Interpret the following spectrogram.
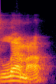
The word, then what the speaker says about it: lemma: For one, it's Lemma. It's pronounced Lemma. Okay. Although maybe it's different in British English.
